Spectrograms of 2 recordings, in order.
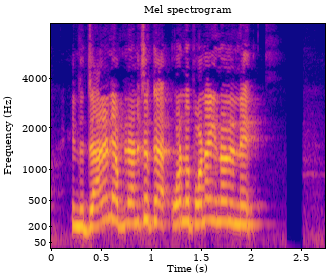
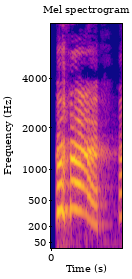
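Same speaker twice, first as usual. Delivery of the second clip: embarrassed laugh; 9 semitones higher than usual. Acted. Husband laughs off crying accusation.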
